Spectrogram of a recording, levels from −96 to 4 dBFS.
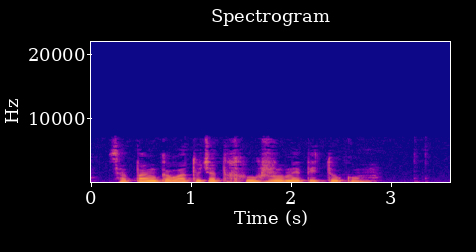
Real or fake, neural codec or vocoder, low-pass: real; none; 7.2 kHz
